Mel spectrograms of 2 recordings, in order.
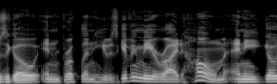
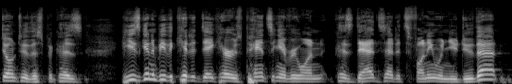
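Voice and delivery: plain

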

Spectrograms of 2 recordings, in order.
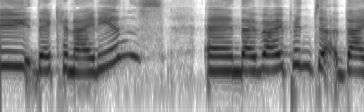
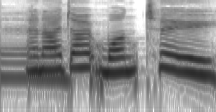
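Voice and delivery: put-on flat, depressed monotone, much slower; 3 dB quieter than usual. Retelling a little girl overheard on a teacher's Zoom call: imitating a flat, depressed voice. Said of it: "Like in the flattest, most depressed voice you've ever heard".

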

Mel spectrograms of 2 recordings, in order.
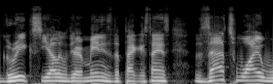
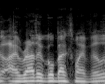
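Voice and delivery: normal talking voice

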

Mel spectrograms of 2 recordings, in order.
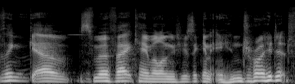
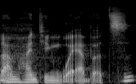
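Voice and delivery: bad cartoon character voice; 5 semitones lower, 4 dB quieter than usual. Trying out a cartoon character's voice after admitting doing it poorly: attempted Elmer Fudd voice. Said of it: "How does he say it?".

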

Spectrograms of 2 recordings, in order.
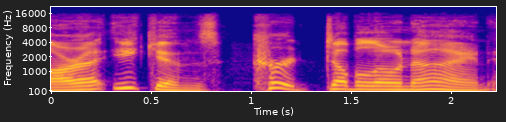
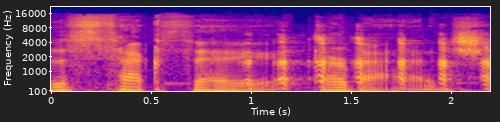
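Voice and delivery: creaky voice with lisp; 3 semitones lower than usual. Comparing favourite celebrity line readings, Drew Barrymore impression, vocal fry and lisp. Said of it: "It's like a vocal fry with a lisp".

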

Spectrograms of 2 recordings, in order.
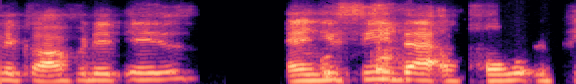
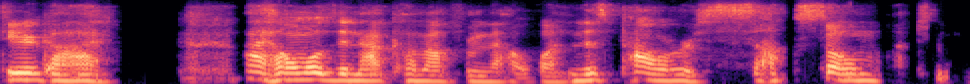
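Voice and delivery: shaken, relieved woman's voice. Voicing a woman who just wriggled out of a portal: relieved. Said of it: "And you see she goes".

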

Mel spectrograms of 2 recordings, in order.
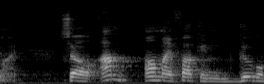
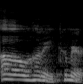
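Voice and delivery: put-on helpful man voice, much higher; 7 semitones higher than usual. Retelling asking for directions, imitating the man giving directions. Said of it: "Can't stop doing the voice".

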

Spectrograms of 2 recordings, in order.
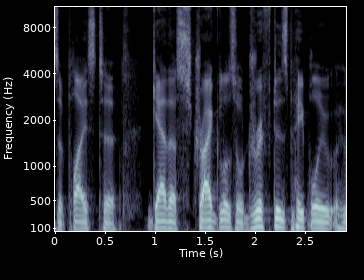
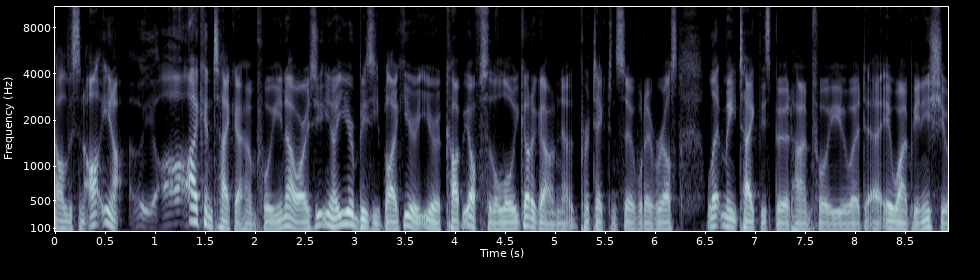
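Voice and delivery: usual speaking voice

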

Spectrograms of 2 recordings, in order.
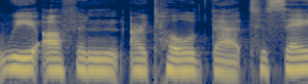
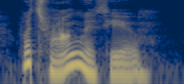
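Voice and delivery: very even, calm voice; 3 semitones lower than usual. Explaining how to ask someone what's wrong with them, demonstrating in a very calm voice. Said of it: "very calm voice".

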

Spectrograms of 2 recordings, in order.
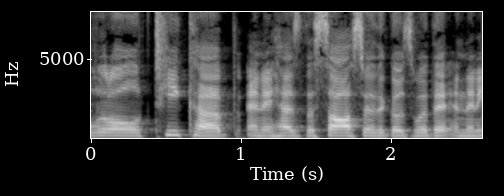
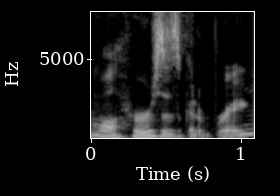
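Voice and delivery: very hushed, quiet, smug, self-satisfied voice; 3 semitones lower, 13 dB quieter than usual. Retelling a past thought about the other's glass breaking: retelling own smug thought. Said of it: "And I smugly thought".

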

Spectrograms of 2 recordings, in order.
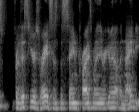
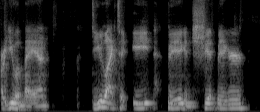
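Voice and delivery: commercial announcer delivery, quieter; 2 semitones lower, 3 dB quieter than usual. Mocking how car commercials talk, doing a Ford commercial voice. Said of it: "It's always the Ford commercials. They're like".

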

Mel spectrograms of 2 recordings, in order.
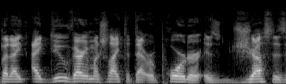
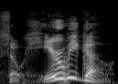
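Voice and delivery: mock childlike stilted delivery, higher; 9 semitones higher, 4 dB louder than usual. Retelling how the reporter delivers her lines: imitating poor line delivery, like a child. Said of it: "And she's saying it like that".

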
